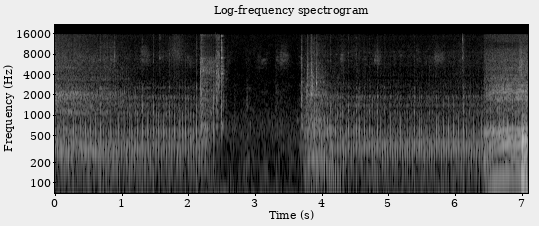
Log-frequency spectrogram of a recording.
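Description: A chainsaw in a farming video game revs and cuts steadily, its buzzing engine dropping briefly to a quieter idle before roaring back, with a voice joining near the end.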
